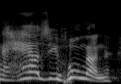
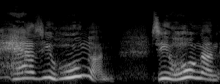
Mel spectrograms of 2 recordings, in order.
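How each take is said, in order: First: Said in the usual way. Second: Higher, slow plea; pleading to the Lord. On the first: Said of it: "kommen und sagen". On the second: Retold or imitated. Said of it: "gehst und sagst".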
